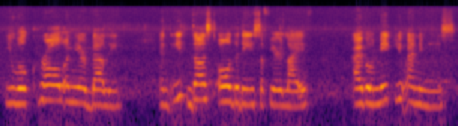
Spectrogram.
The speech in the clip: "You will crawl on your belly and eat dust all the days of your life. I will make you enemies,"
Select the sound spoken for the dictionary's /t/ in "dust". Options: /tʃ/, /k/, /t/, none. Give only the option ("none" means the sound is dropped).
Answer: /t/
